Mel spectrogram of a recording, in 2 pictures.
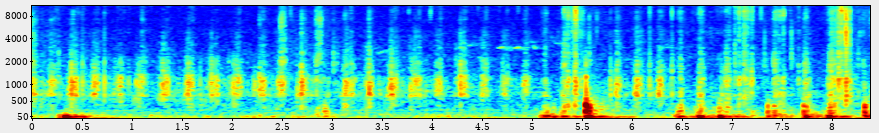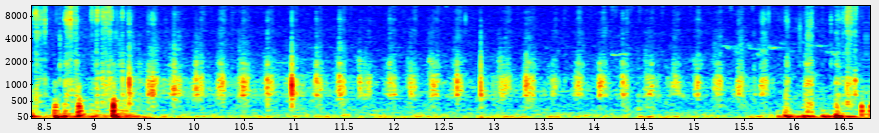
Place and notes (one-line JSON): {"title": "Court-St.-Étienne, Belgique - Rabbit eating", "date": "2016-07-13 19:00:00", "description": "Clovis the rabbit is eating some carrots.", "latitude": "50.62", "longitude": "4.54", "altitude": "128", "timezone": "Europe/Brussels"}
